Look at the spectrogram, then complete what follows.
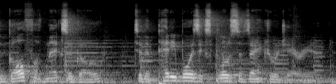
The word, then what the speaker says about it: Petit Bois: We're going to zoom down in to the Gulf of Mexico to the Petit Bois Explosives Anchorage Area. [yes, they pronounce it PETTY BOYS] You see on my instagram that the radar is making a sad face.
